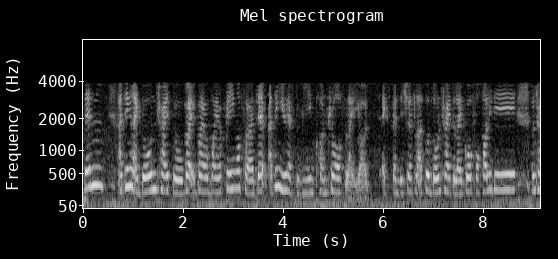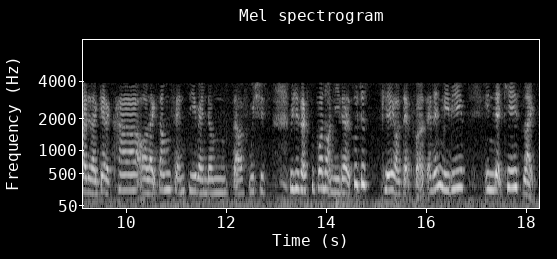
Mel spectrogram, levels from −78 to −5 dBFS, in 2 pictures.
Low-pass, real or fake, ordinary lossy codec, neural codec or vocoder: 7.2 kHz; real; AAC, 16 kbps; none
